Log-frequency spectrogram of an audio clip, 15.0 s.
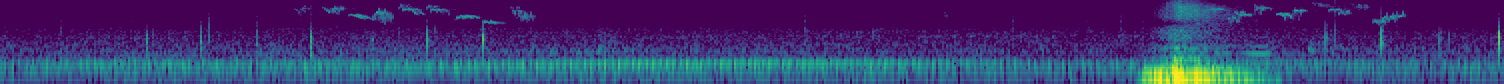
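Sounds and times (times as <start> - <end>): small birds chirping: 2.6 - 5.4, 11.8 - 14.5
steady low hum: 11.4 - 12.9.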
